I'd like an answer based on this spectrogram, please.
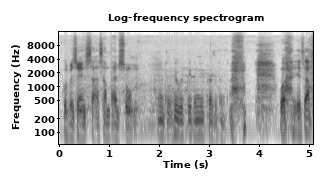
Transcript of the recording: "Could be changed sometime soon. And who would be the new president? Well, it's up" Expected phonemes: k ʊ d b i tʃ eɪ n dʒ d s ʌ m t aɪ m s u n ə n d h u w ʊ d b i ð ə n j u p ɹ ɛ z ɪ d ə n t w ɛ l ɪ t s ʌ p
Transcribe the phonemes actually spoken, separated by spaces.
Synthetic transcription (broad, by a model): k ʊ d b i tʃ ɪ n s s ʌ m t aɪ m s u n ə n h u w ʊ d b i ð ə n j u p ɹ ɛ z ɪ d ə n t w ɛ l ɪ t s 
